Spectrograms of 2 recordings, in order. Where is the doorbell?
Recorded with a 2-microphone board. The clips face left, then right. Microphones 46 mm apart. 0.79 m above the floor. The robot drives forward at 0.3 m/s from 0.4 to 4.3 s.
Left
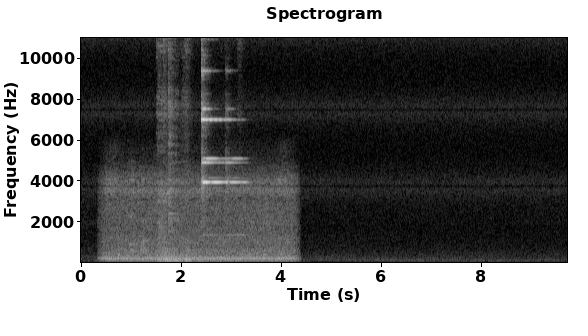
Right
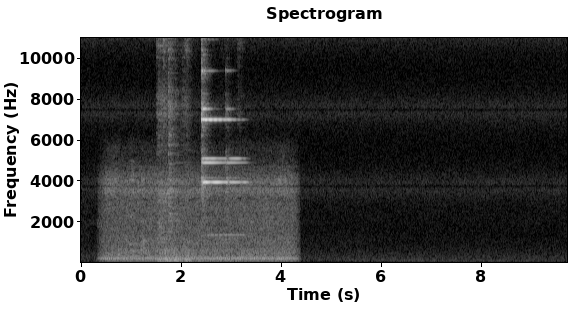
50° left (ahead or behind), 1.9 m; by 3.3 s 55° left (ahead or behind), 1.7 m.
